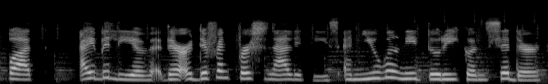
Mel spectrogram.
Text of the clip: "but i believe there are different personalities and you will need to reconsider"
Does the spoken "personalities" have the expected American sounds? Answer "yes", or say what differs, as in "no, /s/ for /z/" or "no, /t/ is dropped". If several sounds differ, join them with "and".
no, /s/ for /z/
